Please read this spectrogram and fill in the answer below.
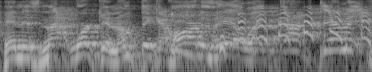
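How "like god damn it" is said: squeaked very high in mock frustration; high strained curse; frustrated. Frustrated inner voice.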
